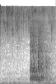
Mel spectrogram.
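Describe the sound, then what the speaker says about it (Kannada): Cumin seeds and bay leaves hit hot oil in a pan, bursting into a close, loud sizzle after a quiet start. "ಈಗ ಸಿಡಿಲಿಕ್ಕೆ ಸ್ಟಾರ್ಟ್ ಆಯಿತು ಜೀರ"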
